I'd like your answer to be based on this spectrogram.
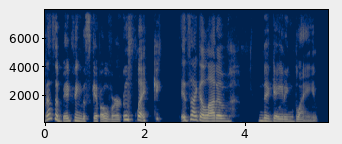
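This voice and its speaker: A woman talks with a Southern US accent. Her pitch sits in the medium range. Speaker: podcast co-host. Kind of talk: casual chat. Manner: casual, filler-heavy speech.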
